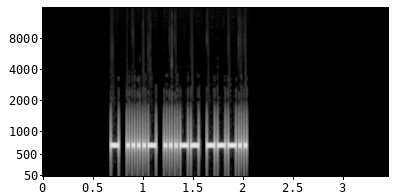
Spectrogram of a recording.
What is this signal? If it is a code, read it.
Morse code, heard as a keyed tone, about 44 wpm, 700 Hz. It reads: T438
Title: Numbers - Contest Style - 4-Digit 45wpm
